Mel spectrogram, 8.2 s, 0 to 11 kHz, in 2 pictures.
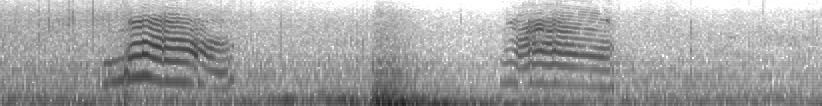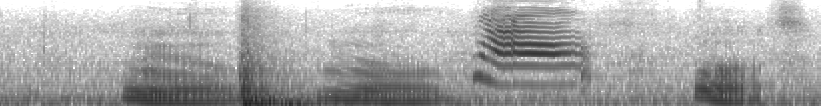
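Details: [1, 'yes', 'meow', 'A hungry homeless street cat in Morocco meows while sniffing the camera. It gives about six drawn-out, arching meows, some high and thin, others lower and fuller, separated by short pauses. A person speaks softly nearby, with a thump near the middle.']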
